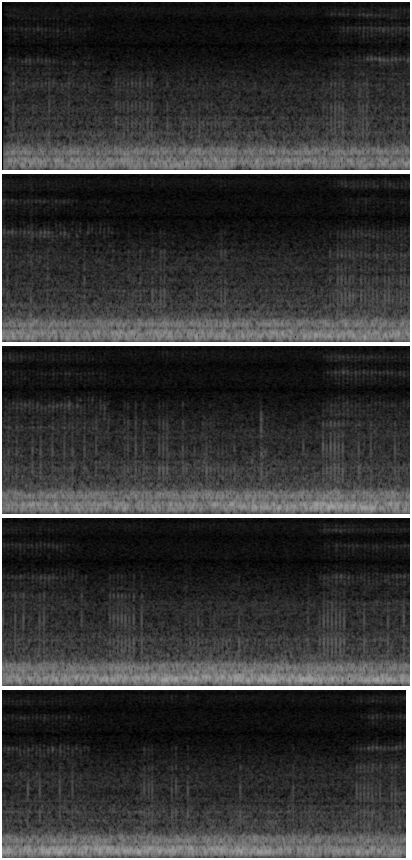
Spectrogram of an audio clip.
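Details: Medi Cat, a pet cat sleeping very peacefully, snores with a steady low rumble, while soft breathy hisses return roughly every four seconds across twenty seconds of quiet room.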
